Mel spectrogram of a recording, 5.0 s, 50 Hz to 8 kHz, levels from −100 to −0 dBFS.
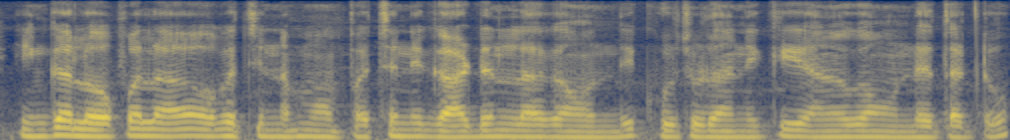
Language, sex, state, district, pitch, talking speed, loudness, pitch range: Telugu, male, Telangana, Adilabad, 130 Hz, 140 wpm, -18 LUFS, 125-140 Hz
